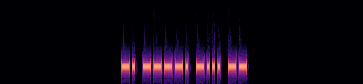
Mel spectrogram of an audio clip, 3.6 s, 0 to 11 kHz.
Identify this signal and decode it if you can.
Morse code, heard as a keyed tone, about 46 wpm, 700 Hz. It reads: N9BM
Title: USA Call Signs - 4 Characters - 6x Character Spacing - 45wpm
